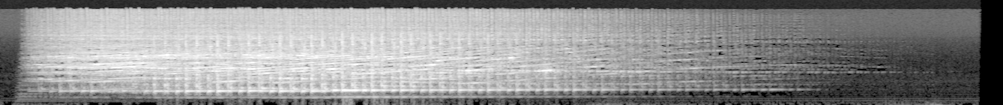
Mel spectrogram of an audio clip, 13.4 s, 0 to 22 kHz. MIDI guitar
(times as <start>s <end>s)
0.4s 9.5s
